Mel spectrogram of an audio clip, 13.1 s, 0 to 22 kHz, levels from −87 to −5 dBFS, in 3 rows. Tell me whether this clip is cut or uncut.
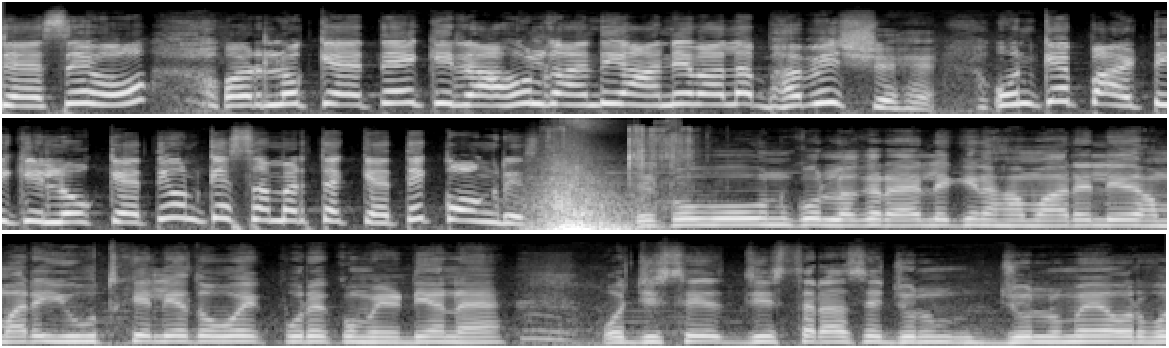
uncut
